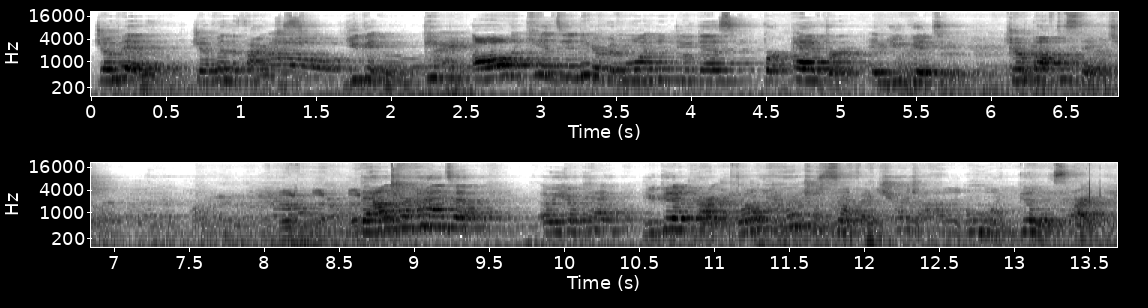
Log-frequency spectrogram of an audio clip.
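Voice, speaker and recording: A very high-voiced woman tells a Bible story to children with animated, playful energy, calling out directions as they act it out. She is caught from far off in a big, strongly echoing church hall, with faint room noise behind her. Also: normal speed, some chatter behind. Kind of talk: lively Bible storytelling for kids.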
